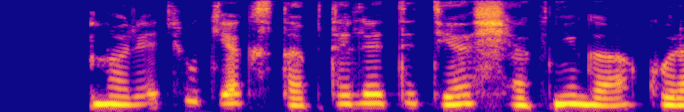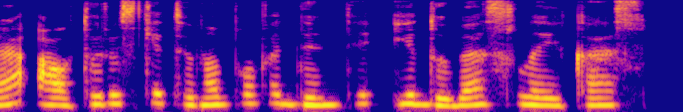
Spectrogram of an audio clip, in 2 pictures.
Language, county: Lithuanian, Šiauliai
